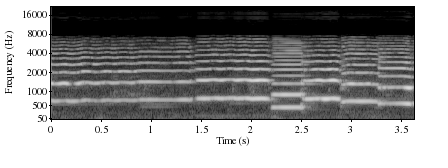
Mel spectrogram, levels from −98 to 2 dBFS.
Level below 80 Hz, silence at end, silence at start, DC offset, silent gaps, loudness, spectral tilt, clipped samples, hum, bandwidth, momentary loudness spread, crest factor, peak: -64 dBFS; 0 s; 0 s; under 0.1%; none; -19 LUFS; 1 dB/octave; under 0.1%; none; 8 kHz; 9 LU; 14 dB; -6 dBFS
